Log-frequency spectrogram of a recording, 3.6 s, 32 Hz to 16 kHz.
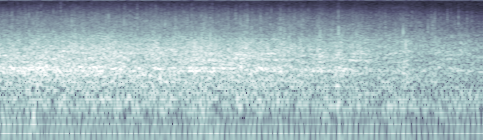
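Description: A football stadium crowd at Leeds United v Newcastle United in the 1997 Premiership gives a broad, sustained roar of reaction from a distance, with a steady wash of noise and no clear speech.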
